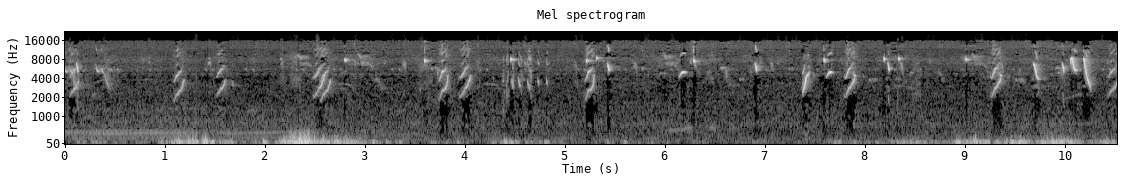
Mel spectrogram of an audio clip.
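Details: Saffron finches chattering: scattered thin high chirps and short whistles spread over ten seconds, with low rumbling noise early on and again near the end.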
